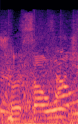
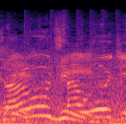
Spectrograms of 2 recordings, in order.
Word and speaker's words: saúde: Saúde. Saúde. Saúde.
